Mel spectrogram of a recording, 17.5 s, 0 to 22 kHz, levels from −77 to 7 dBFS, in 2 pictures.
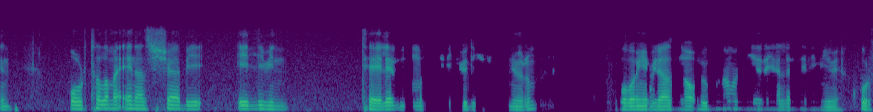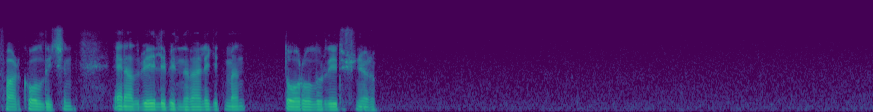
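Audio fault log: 3.91–5.11 s, 5.35–5.57 s and 6.14–8.24 s: speech suppressed in double talk, likely from an echo canceller attenuating the near talker while the far side spoke. Level sinks up to about 40 dB in dips rather than clean codec dropouts.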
